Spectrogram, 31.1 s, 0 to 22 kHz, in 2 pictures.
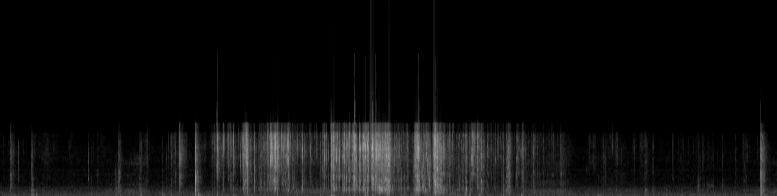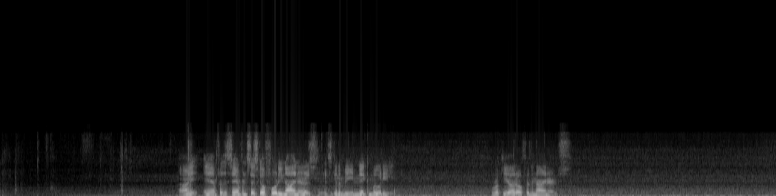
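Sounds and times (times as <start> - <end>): foil wrapper tearing and crinkling: 3.4 - 11.3.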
